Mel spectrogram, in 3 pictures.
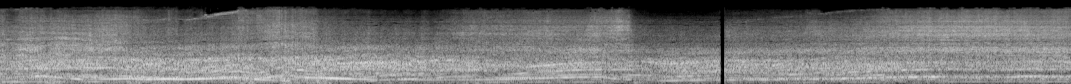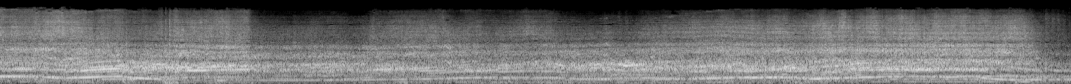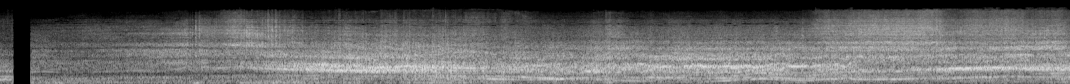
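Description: Drift cars sliding on the track, their engines revving up and down over and over as the drivers hold the slides, with tyres skidding and screeching. The sound cuts out for a split second about two-thirds of the way through.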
